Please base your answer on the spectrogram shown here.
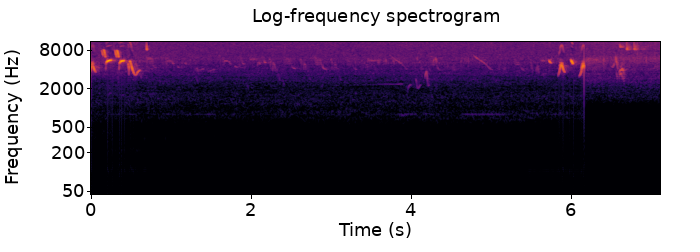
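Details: Meadow Bunting, one of Japan's wild birds of farmland, grassland and waterside. Two short bursts of thin, high, sharp chirps, one at the start and another near the end, separated by several seconds of near silence; abrupt break before the final notes.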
